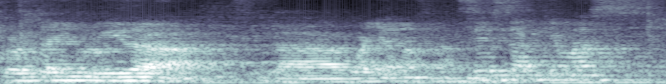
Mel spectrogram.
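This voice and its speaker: In a classroom, a male science teacher delivers a wandering lecture, stumbling over fillers and false starts. His voice is medium in pitch and his pace unhurried, captured on a distant mic in an echoey, noisy room.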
